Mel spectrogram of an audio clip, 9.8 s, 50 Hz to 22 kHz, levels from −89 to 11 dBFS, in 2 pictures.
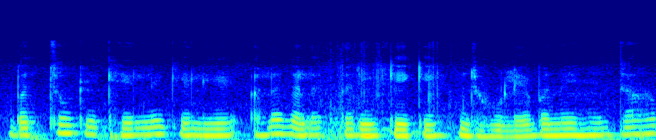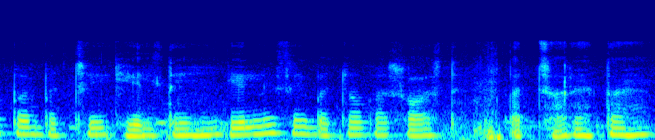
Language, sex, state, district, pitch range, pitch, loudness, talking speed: Hindi, male, Bihar, Muzaffarpur, 145-165 Hz, 150 Hz, -33 LUFS, 145 wpm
